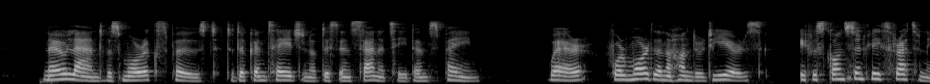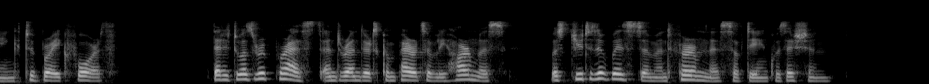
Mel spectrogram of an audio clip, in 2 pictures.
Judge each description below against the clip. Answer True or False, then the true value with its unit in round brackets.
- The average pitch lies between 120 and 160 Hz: False (190 Hz)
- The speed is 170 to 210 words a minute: False (145 wpm)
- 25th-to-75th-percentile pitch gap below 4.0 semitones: False (4.4 semitones)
